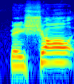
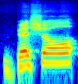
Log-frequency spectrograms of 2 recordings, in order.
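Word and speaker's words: Bhayshul: breaking this down together, Bayshal, is it Bayshal? How you pronounce it? I've heard Bishal and I've also heard Bayshal. So I just say Bishal Tootin.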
